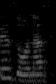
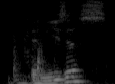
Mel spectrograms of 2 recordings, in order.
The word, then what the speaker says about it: bezonas: Okay, li benizas. How do you say that word, benizas? Bezonas is how you say needs.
